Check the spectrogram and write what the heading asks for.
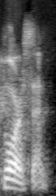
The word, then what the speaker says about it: Florissant: And I'm gonna hurt everyone in Missouri because I think I might pronounce this place wrong. Is it Florissant? Yeah, Florissant.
